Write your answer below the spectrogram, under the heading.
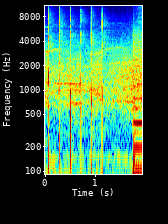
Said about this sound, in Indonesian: oke tepuk tangan dong sobat-sobat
